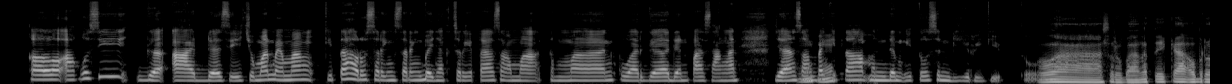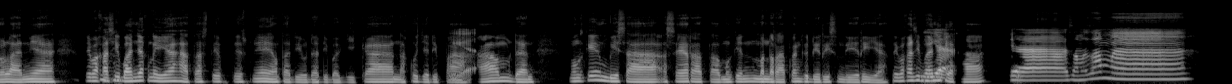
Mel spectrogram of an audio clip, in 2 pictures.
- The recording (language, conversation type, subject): Indonesian, podcast, Apa saja tips untuk menjaga kesehatan mental saat terus berada di rumah?
- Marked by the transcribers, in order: in English: "share"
